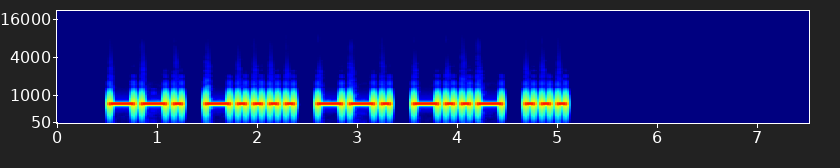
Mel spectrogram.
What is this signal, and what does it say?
Morse code, heard as a keyed tone, about 15 wpm, 700 Hz. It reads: G6GXS
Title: DXCC-100 Call Signs - 5 Characters - Repeated 2x - 15wpm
